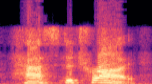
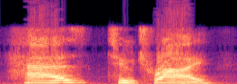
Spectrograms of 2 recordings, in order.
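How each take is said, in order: First: The words are blended into one reduced form. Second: The words are said separately and fully.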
